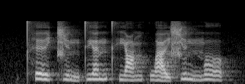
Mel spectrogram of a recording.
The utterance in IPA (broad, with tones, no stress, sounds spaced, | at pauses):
t̪ʰ e˥˨ ɪ̯ t͡ɕ y̰˨˩ n t̪ j ɛ˦ n t̪ʰ j ɑ˨˦ ŋ k w a̰˨˩ ɪ̯ ɕ y˥˨ n n̪ ɤ˥˨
